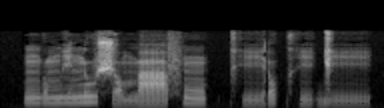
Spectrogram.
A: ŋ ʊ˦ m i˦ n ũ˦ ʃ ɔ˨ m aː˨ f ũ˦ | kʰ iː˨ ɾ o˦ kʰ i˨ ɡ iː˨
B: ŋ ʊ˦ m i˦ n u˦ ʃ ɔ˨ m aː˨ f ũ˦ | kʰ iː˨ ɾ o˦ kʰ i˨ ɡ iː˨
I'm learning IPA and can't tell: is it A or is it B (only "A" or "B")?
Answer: B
